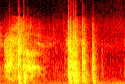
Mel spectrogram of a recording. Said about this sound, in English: Just knocked him cold with my pistol butt.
